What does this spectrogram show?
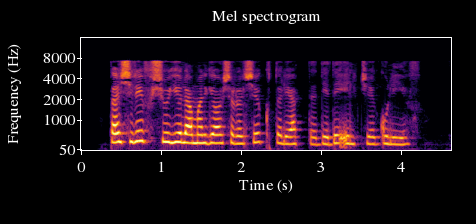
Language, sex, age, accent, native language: Uzbek, female, 19-29, Namangan, Uzbek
